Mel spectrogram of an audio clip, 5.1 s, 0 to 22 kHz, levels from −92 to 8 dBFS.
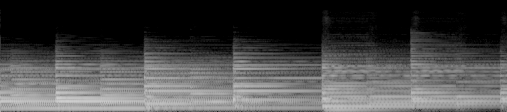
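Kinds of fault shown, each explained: No technical fault can be heard anywhere in this audio. The sound holds steady throughout, with nothing breaking into it.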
